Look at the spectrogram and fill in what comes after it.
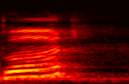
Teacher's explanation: wall this is a as in bird it is half closed between half open and half close central and unrounded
